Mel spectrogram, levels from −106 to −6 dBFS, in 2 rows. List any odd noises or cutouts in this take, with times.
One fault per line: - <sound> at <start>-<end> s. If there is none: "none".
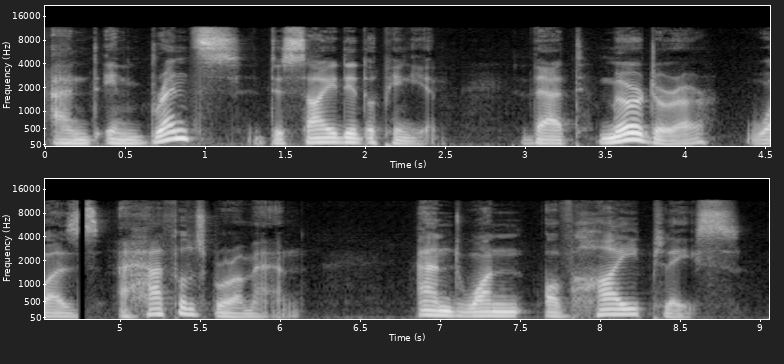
- dropout at 4.7-4.8 s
